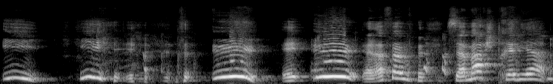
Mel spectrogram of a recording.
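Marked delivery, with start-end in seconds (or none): 0.0-1.1 a bright, high "I", lips spread; French I demo. Shown as a demonstration. Teacher showing the I half of the French U. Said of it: "donc ça fait". 2.1-3.6 "U" high and loud, lips rounded as for OU with tongue set for I; French U. Shown as a demonstration. Teacher loudly demonstrating the French U. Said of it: "vous gardez la bouche comme le OU".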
